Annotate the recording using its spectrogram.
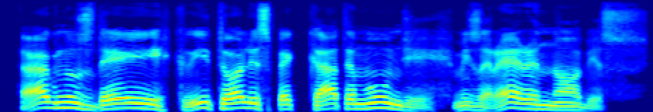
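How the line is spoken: Chanting. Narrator (Russian): читал нараспев отец Рош

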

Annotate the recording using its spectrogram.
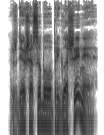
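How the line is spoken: Cold question. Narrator (Russian): холодно поинтересовался ведьмак

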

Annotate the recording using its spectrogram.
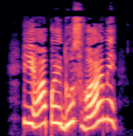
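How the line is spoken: Squeal. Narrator (Russian): завизжал он

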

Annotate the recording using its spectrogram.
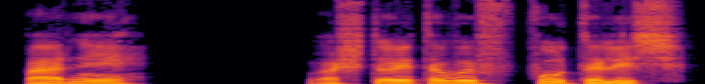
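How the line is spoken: Wheezing sorcerer. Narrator (Russian): просипел колдун

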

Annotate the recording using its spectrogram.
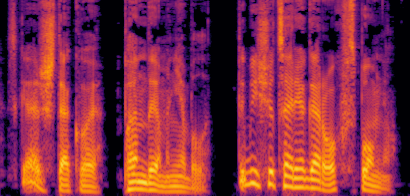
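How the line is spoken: Scoffing grunt. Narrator (Russian): Виталька хмыкнул

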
